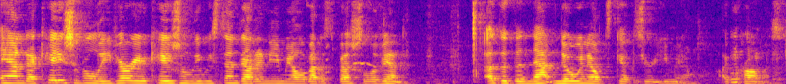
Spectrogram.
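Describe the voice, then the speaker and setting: Speaking at a fairly quick pace with audible room echo, a woman keeps her medium pitch in a monotone, flat intonation. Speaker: pastor. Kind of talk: church service welcome and announcements. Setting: church. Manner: casual, halting.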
